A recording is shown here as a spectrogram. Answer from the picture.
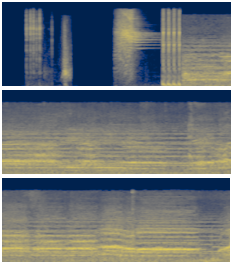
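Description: A few short clicks and a bright swish from an intro sound effect in the first two seconds. Then a large crowd of protesters chants in unison, holding long sung notes.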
